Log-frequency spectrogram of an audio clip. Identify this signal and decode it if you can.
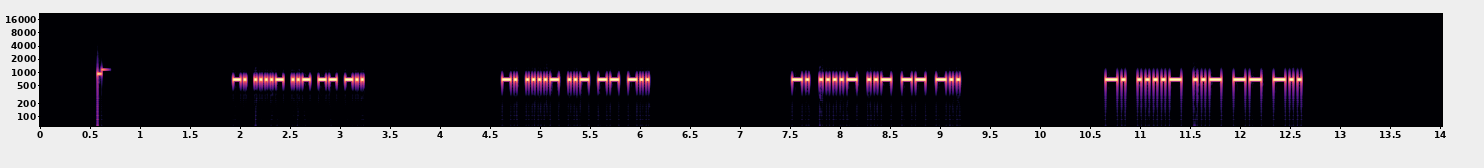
Morse code, heard as a keyed tone, about 36 wpm, 700 Hz. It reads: N4UMD N4UMD N4UMD N4UMD
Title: Speed Racing - USA Call Signs 30wpm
